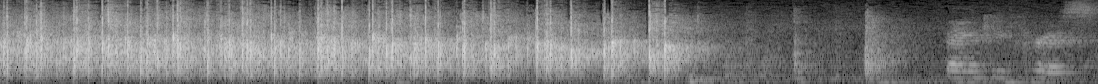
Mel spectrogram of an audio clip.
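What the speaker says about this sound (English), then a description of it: "Give her a round of applause." Audience applause for a speaker at a Michigan crowdfunding event: a dense, steady wash of clapping with sharp individual claps for about three and a half seconds, then fading as a voice begins speaking.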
